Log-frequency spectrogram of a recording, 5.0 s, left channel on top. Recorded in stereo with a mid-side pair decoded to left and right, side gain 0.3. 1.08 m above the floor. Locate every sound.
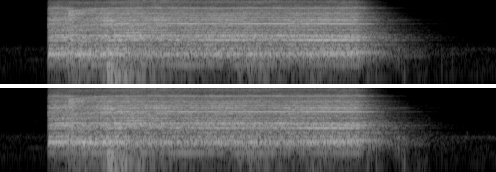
0.5 s a blender: 25° left, 0.5 m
